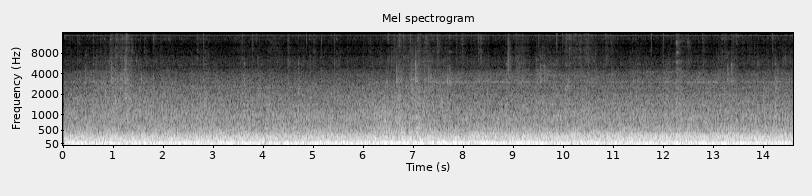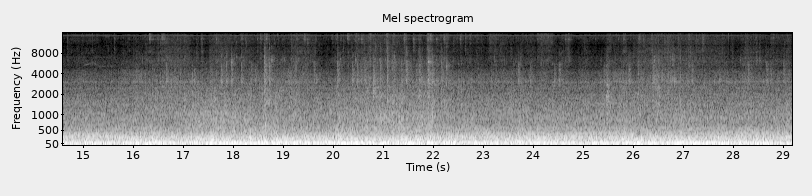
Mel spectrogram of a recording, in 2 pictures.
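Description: Steady low rumble inside the passenger cabin of a KTX high-speed train running at high speed.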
